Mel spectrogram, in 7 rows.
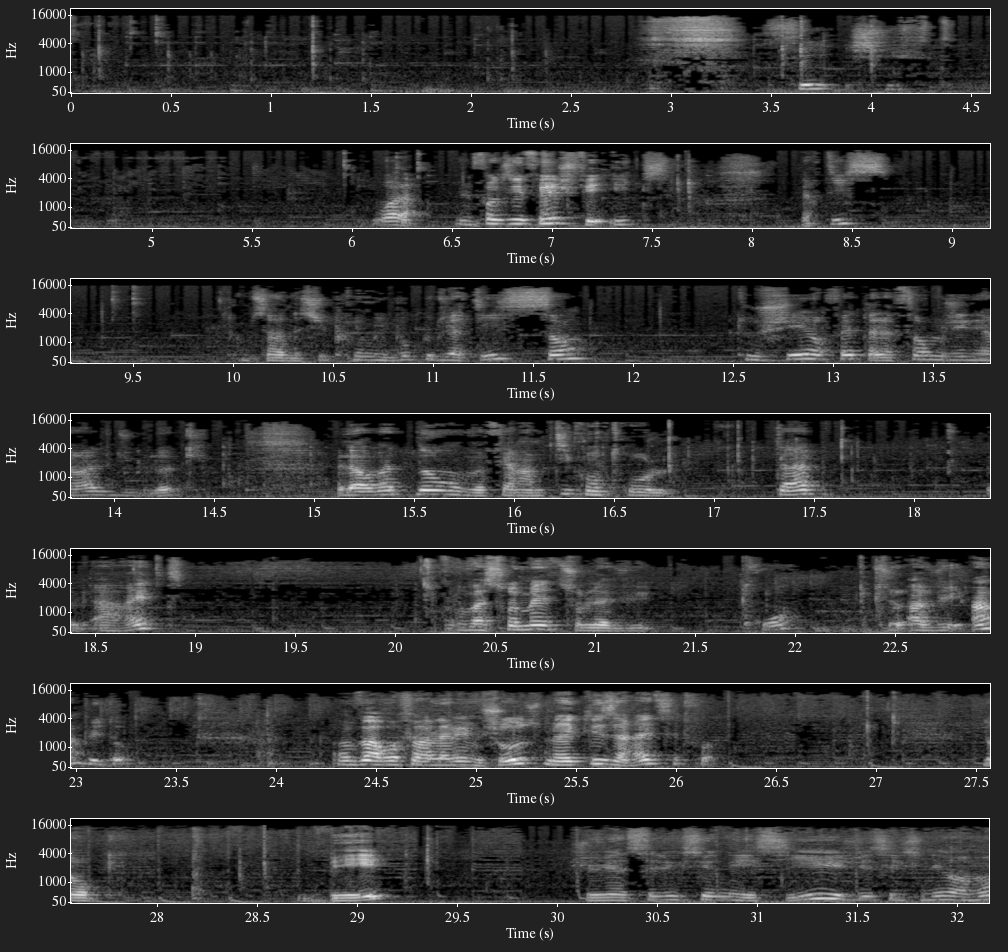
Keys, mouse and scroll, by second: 0.5 right click, 1.4-3.2 middle drag, 3.6 c, 7.6 x, 10.3-13.2 middle drag, 14.6-15.1 scroll up 1, 15.1-16.4 scroll up 1, 16.4 scroll up 1, 16.5 middle click, 17.4 ctrl+Tab, 19.4-21.4 middle drag, 21.7 KP_3, 22.3 KP_1, 29.3 b.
